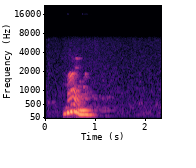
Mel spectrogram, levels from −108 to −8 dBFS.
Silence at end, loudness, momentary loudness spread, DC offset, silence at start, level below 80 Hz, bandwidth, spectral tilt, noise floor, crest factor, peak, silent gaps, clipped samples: 1.35 s; -33 LUFS; 20 LU; under 0.1%; 0.35 s; -78 dBFS; 5 kHz; -10 dB/octave; -75 dBFS; 18 dB; -18 dBFS; none; under 0.1%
